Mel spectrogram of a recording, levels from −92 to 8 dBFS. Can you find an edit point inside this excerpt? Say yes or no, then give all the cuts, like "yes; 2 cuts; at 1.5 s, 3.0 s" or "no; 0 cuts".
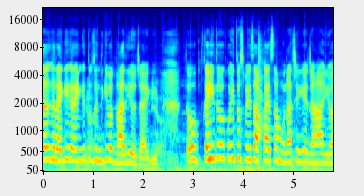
no; 0 cuts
